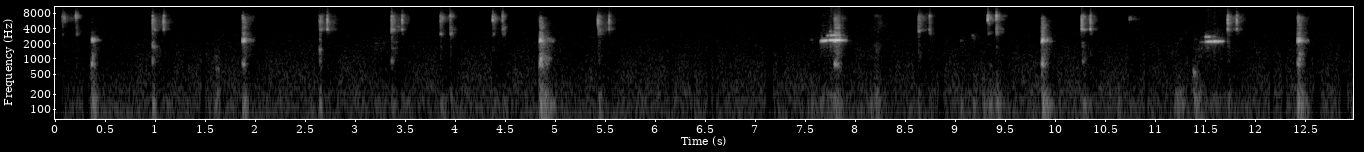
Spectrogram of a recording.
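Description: Scattered, irregular clicks of a computer keyboard and mouse in near silence, roughly one or two a second, with a pause of about two seconds midway and one louder click just before the eight-second mark.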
